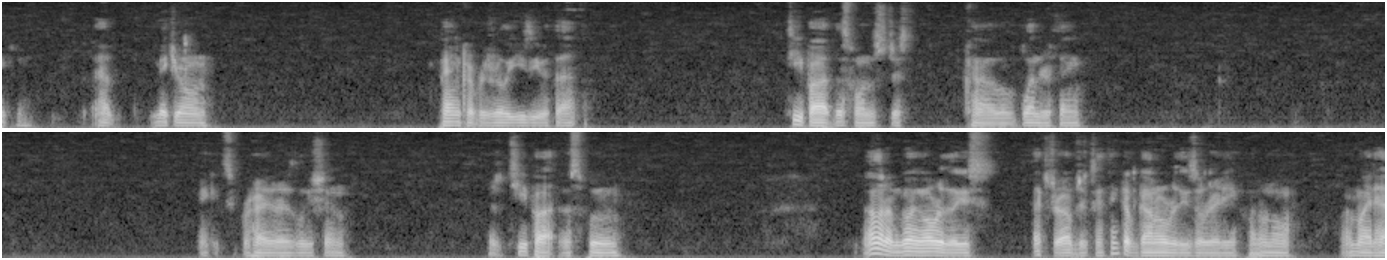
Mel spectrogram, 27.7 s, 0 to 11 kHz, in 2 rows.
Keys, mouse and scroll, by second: 0.9-2.9 right drag, 1.6 x, 4.3 shift+a, 7.2 click, 8.1-9.1 middle drag, 11.6-13.5 drag, 13.8-15.5 drag, 16.4-18.3 drag, 19.2 click, 20.2-21.3 middle drag, 22.8 g, 24.2 middle click, 24.9 x, 25.5 click, 25.7 shift+a.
